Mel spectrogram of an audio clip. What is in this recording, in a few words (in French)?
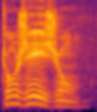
"tonjejon", patois jura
